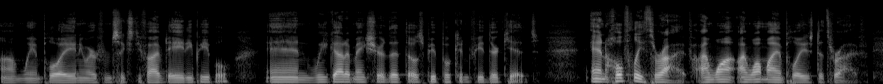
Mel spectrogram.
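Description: A man's fairly low voice, fairly quick and fairly even in intonation, with a dry, close sound, no echo, and a very clean recording against a silent background. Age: 40s. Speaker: archery company owner and bow tuner. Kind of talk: casual chat.

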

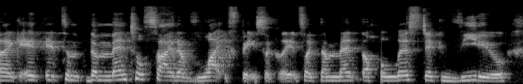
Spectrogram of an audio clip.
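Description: A woman with a Canadian accent speaks in a plain, everyday voice at medium pitch and a moderate pace, with very even loudness, fairly even intonation and hardly any pauses. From Canada. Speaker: curler turned broadcaster. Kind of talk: casual interview.

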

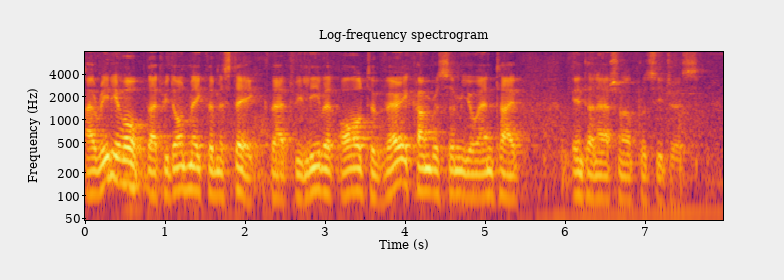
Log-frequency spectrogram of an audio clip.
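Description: A man's fairly low voice, an ordinary speaking voice, with ordinary pitch variation at a moderate pace. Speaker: bank executive. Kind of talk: panel interview.

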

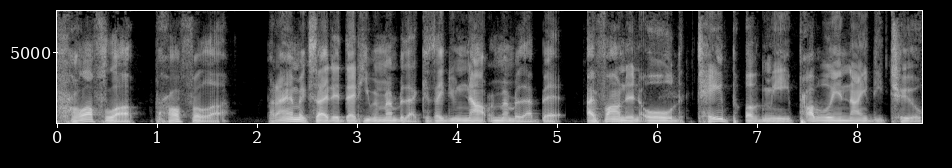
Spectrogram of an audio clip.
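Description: The speaker talks with a Michigan accent. The sound is dry and close, with no echo. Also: man, very deep, low pitch for a man, ordinary pitch variation, moderate pace. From Michigan, US. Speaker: comedian. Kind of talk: casual interview chat.

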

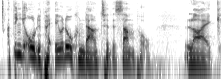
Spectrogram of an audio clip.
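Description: Recorded very cleanly against a silent background, a man speaks with an East Midlands accent. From Burton upon Trent, English East Midlands. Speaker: DJ and music producer. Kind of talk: casual chat. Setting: studio.

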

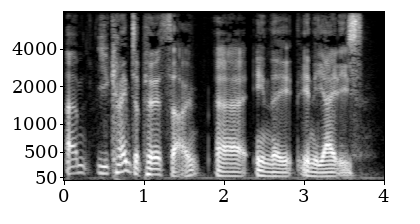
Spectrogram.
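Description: Lively intonation carries an Australian accent over a quiet background. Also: man. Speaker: radio interviewer. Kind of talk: casual interview.

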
